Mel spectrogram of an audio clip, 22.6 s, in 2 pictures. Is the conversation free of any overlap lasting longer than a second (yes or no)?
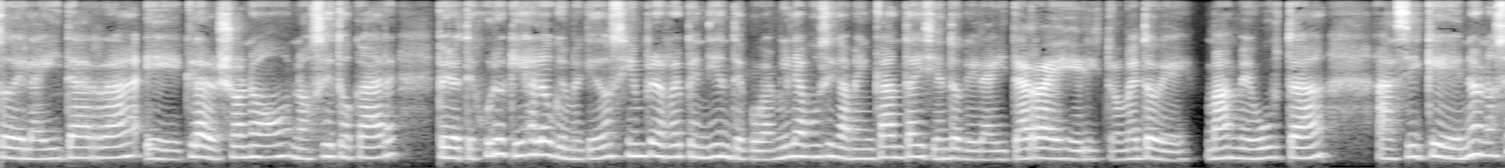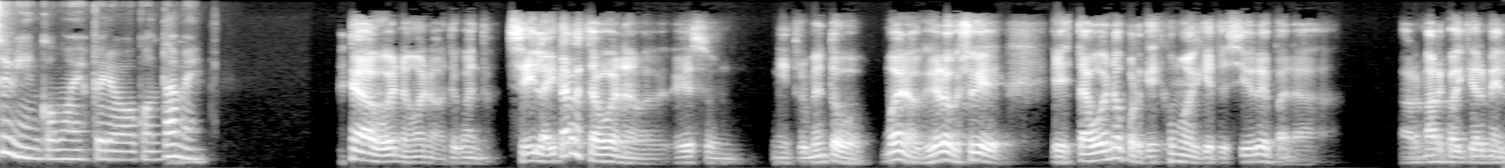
yes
